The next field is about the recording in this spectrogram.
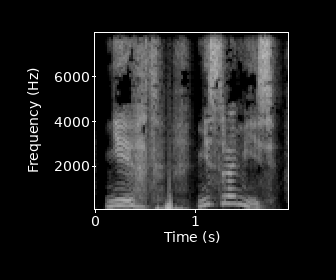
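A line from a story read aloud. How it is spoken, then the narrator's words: Hoarse wheeze. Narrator (Russian): хрипел он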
